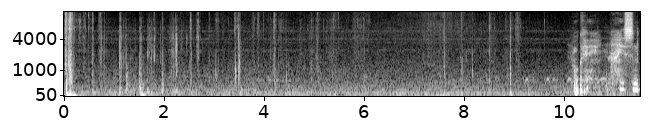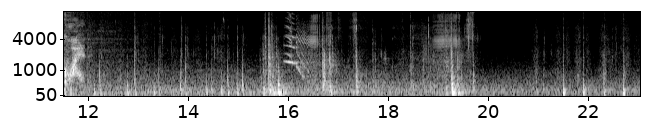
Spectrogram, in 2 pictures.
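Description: Footsteps fall on a hard floor.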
